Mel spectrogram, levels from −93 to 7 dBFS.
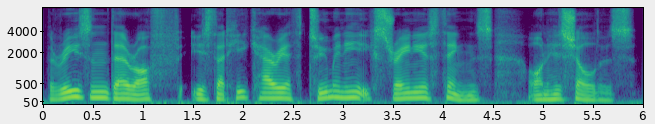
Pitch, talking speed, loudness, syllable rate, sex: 115 Hz, 140 wpm, -17 LUFS, 3.8 syllables/s, male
